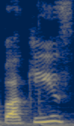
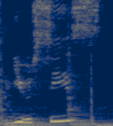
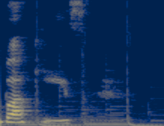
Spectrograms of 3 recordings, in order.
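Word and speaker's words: Buc-ee's: rest stops of all rest stops it's called bies but I'm not going to lie when I first moved here I pronounced it bues because it's spelled bu U CC e s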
